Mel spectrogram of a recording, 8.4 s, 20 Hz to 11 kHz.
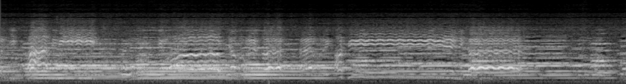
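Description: An operatic baritone sings sustained notes with a wide vibrato over orchestral accompaniment. It is an early acoustic recording played from a shellac 78 record on an acoustic gramophone, with a narrow, boxy sound and no high treble.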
